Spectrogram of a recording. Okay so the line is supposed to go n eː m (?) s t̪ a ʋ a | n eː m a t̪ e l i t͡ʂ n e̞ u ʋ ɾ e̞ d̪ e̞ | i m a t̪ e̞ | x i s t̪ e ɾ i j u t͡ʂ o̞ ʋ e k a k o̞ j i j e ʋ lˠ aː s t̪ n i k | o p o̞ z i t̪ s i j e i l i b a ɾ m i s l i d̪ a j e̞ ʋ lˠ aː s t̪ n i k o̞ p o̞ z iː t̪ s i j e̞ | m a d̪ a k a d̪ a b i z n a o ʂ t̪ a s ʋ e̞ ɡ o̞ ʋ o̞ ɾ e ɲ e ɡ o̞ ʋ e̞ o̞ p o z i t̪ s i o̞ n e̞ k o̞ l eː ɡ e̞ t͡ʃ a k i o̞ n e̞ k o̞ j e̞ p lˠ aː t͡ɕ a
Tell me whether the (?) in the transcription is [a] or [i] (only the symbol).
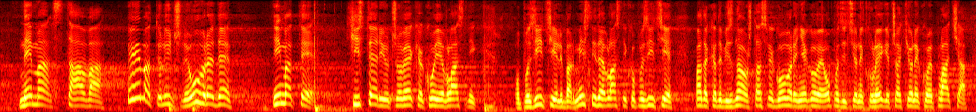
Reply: a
